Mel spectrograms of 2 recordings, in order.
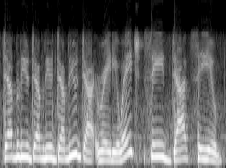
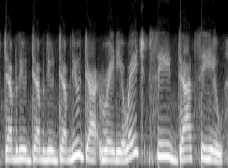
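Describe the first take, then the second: No difference in how they are said.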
